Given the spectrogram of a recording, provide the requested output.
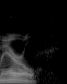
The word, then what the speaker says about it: Errol: Errol Brown is his name. – Is that how he pronounces it? – Is it Errol? – I would call him Errol. – E-R-R-O-L. – That's Errol. – Errol. Okay.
